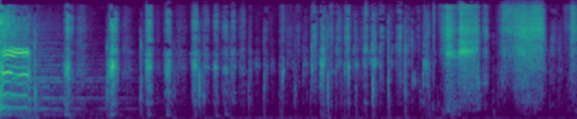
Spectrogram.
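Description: A man panting and breathing hard in short puffs, with soft irregular clicks and rustles as he presses and rubs.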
